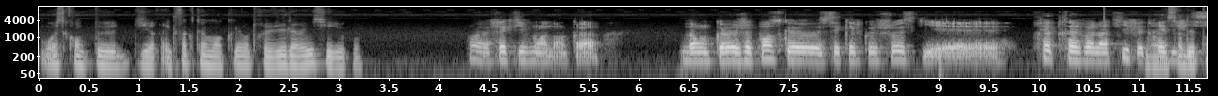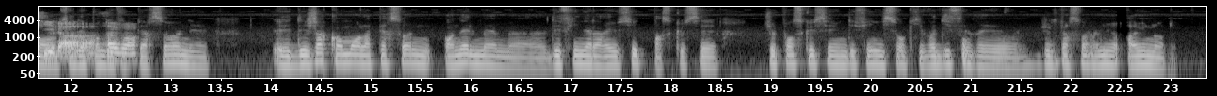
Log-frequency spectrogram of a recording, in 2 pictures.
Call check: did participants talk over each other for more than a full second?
Yes, from 11.1 s

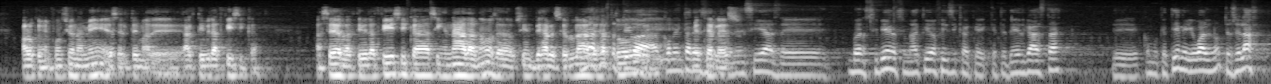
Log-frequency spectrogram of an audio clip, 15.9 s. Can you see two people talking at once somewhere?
Yes, from 7.2 s

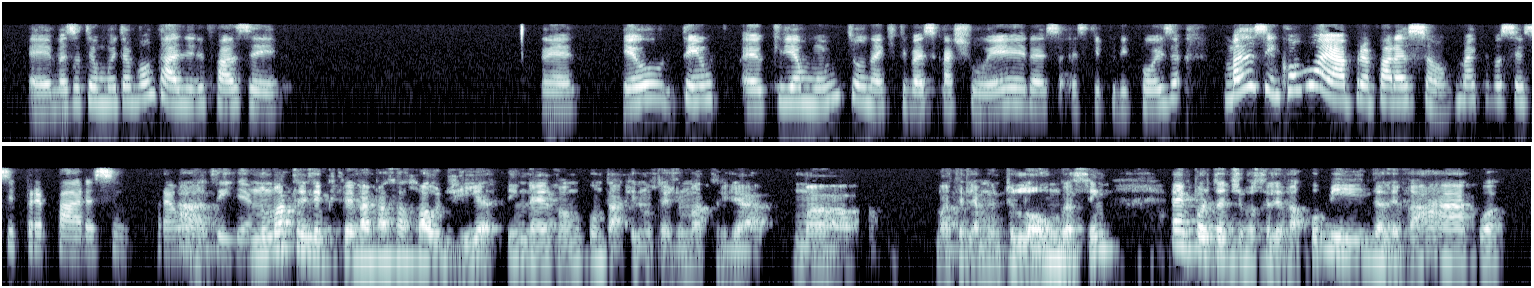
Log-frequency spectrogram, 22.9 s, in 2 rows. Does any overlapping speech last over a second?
No

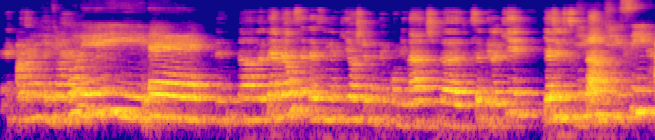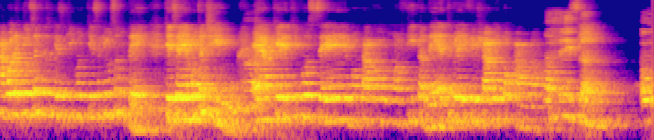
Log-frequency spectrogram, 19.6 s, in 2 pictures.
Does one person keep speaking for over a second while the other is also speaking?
No

